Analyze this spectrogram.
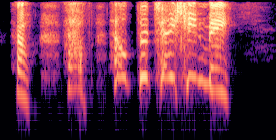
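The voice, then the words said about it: Panicked screaming for help. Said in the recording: “you hear screaming... She's screaming for help.”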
